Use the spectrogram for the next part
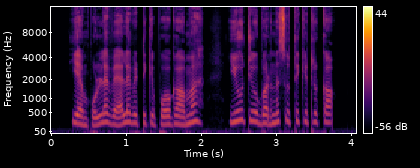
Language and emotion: Tamil, sad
